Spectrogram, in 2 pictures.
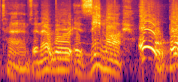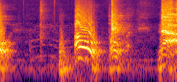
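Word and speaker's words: זְמַן: When it looks at times on this one here, the word is Zeman, and it's spelled Z-E-M-A-N, and it means a set time or season.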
